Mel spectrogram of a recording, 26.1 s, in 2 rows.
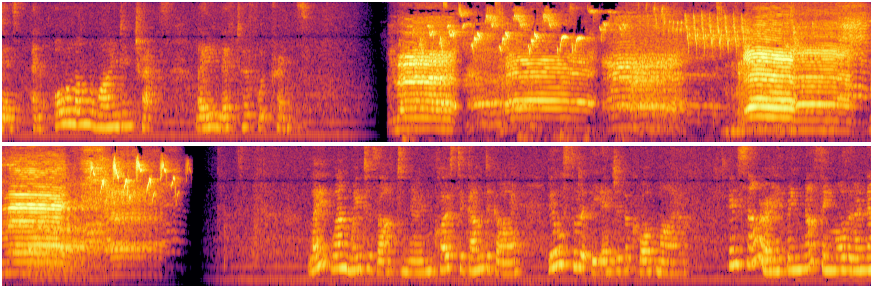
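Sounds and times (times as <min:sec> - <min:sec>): sheep bleating: 0:05.8 - 0:15.8.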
